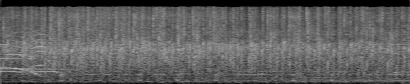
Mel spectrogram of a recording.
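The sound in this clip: Loud, sustained applause and crowd noise from a comedy show audience welcoming a comedian to the stage, a dense, even wash of clapping that carries on without a break.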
